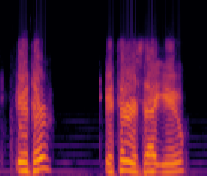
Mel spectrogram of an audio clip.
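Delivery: rough, gruff, very loud calling out. Game narrator voicing someone calling from the other side: gruff voice. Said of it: "you hear a gruff voice say".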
